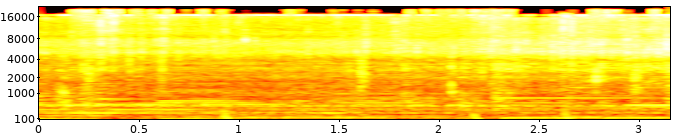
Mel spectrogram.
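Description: Small shallots, ginger, green chilli and curry leaves fry in hot oil for a Kerala fish head curry, giving a steady close sizzle with occasional stirring scrapes against the pan.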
